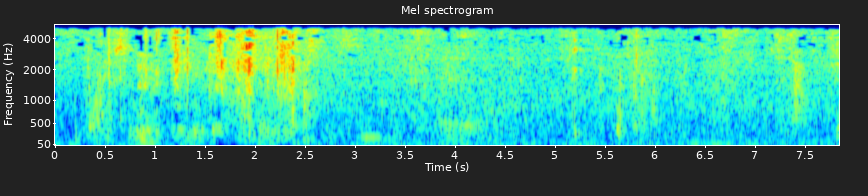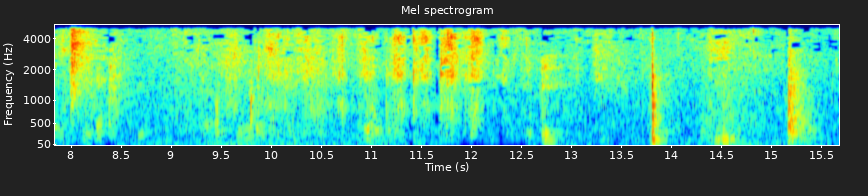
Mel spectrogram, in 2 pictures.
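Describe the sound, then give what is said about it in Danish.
Pages of a Bible being flipped through to look up 1 Peter chapter 3, a steady run of papery rustles and soft slaps of varying loudness, with no one talking. “Så prøver at slå op.”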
